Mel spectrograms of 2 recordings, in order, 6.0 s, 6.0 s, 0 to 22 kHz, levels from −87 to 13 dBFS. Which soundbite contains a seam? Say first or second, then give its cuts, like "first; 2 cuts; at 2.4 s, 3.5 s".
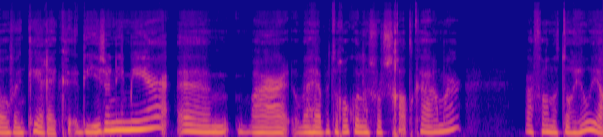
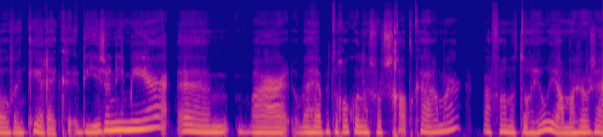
second; 1 cut; at 4.7 s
